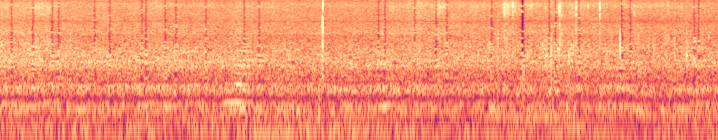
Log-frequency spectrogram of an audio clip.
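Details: Honey bee colonies under a trailer being removed in Panama City, with a dense steady low buzzing of many bees throughout and occasional faint clicks.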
